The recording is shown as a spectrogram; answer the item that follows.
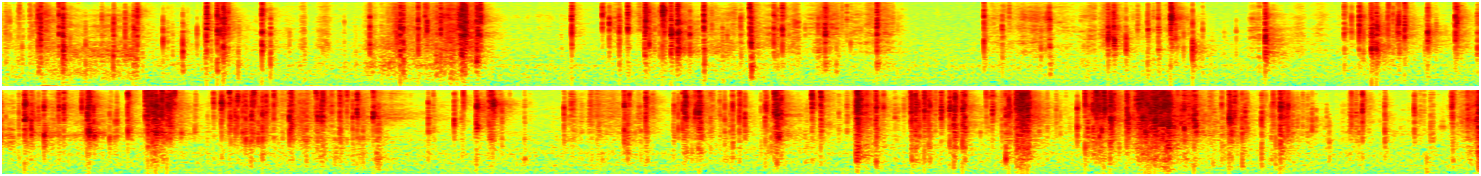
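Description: A Toblerone bar being unwrapped close to the microphone: its cardboard box and foil wrapper crinkle and crackle in uneven bursts of sharp, dense crackles.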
